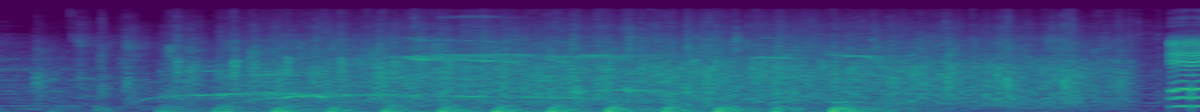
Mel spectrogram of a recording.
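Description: A large crowd applauding. The applause starts just after the start and dies down shortly before the end.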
